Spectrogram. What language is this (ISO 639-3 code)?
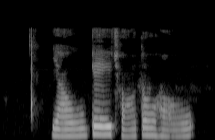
yue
